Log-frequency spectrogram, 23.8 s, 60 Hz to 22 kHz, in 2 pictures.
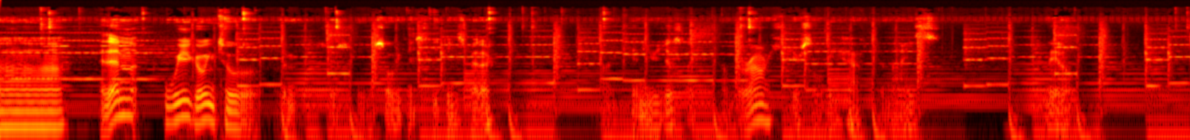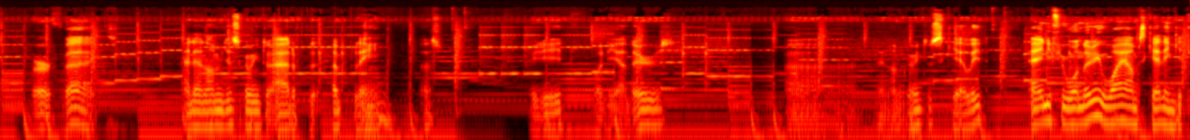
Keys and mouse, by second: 0.4 click, 0.8-1.4 middle drag, 2.2 middle click, 3.4-4.0 drag, 4.4-4.9 middle drag, 5.3-5.6 drag, 5.6 middle click, 6.8 g, 7.9 KP_0, 10.0 g, 13.9 shift+a, 17.4 Tab, 18.2 a, 20.2 s, 23.0 Tab.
